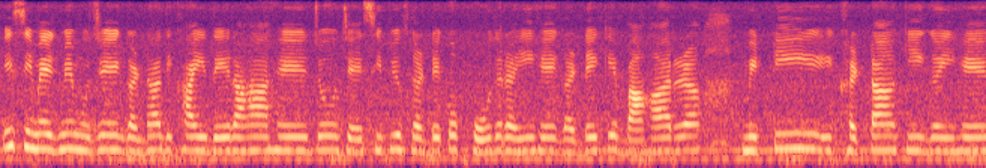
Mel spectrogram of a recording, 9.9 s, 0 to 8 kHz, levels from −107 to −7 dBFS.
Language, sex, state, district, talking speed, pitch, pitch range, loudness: Hindi, female, Bihar, Jahanabad, 160 wpm, 215 Hz, 205-220 Hz, -17 LUFS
